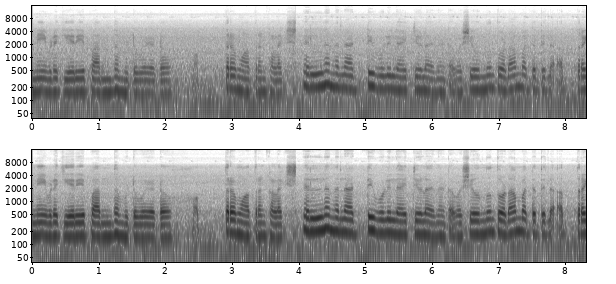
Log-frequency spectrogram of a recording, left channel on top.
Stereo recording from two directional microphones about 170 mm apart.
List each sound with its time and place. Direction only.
0.1 s a woman's voice: 30° right (ahead or behind)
